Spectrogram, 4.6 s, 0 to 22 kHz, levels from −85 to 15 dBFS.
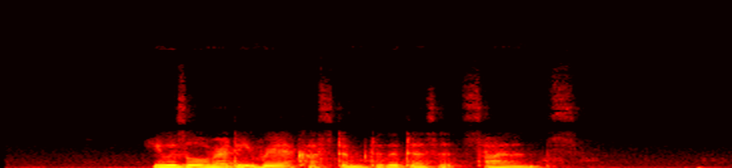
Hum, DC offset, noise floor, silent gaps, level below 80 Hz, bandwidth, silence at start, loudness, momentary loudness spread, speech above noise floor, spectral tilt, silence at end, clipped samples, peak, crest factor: none; under 0.1%; -60 dBFS; none; -58 dBFS; 8.4 kHz; 0.95 s; -19 LUFS; 10 LU; 41 dB; -9 dB/octave; 1.2 s; under 0.1%; -4 dBFS; 16 dB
